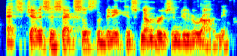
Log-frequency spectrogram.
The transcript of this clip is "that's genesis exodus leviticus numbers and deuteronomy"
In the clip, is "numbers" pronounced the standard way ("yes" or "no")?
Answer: yes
